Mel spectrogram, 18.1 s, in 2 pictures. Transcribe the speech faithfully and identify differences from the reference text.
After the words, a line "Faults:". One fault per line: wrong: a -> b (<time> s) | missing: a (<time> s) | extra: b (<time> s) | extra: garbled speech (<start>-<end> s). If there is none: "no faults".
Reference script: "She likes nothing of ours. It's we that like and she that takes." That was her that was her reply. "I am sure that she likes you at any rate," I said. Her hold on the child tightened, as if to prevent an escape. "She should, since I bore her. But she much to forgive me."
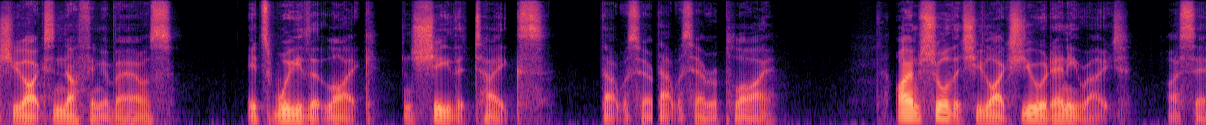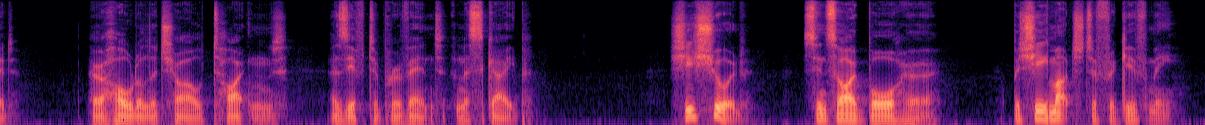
"She likes nothing of ours. It's we that like and she that takes." That was her that was her reply. "I am sure that she likes you at any rate," I said. Her hold on the child tightened, as if to prevent an escape. "She should, since I bore her. But she much to forgive me."
Faults:
no faults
